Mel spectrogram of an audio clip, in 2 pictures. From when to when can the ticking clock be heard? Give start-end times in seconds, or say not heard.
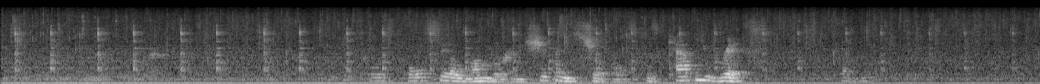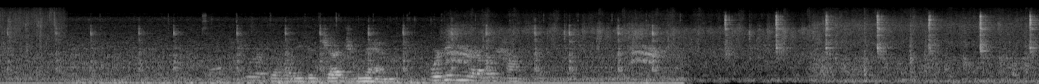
0.0-20.7.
